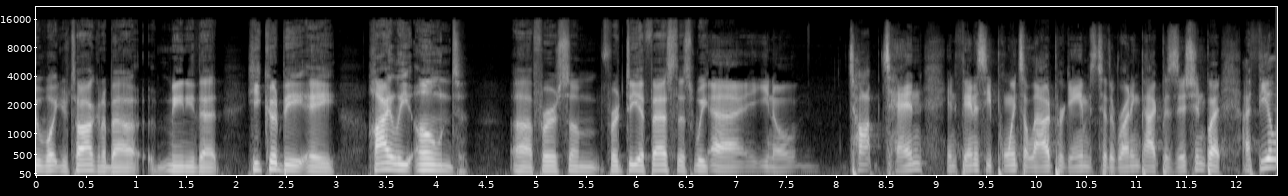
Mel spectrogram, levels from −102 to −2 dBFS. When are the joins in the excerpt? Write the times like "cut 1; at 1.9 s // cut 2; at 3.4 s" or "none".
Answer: cut 1; at 5.0 s // cut 2; at 6.7 s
